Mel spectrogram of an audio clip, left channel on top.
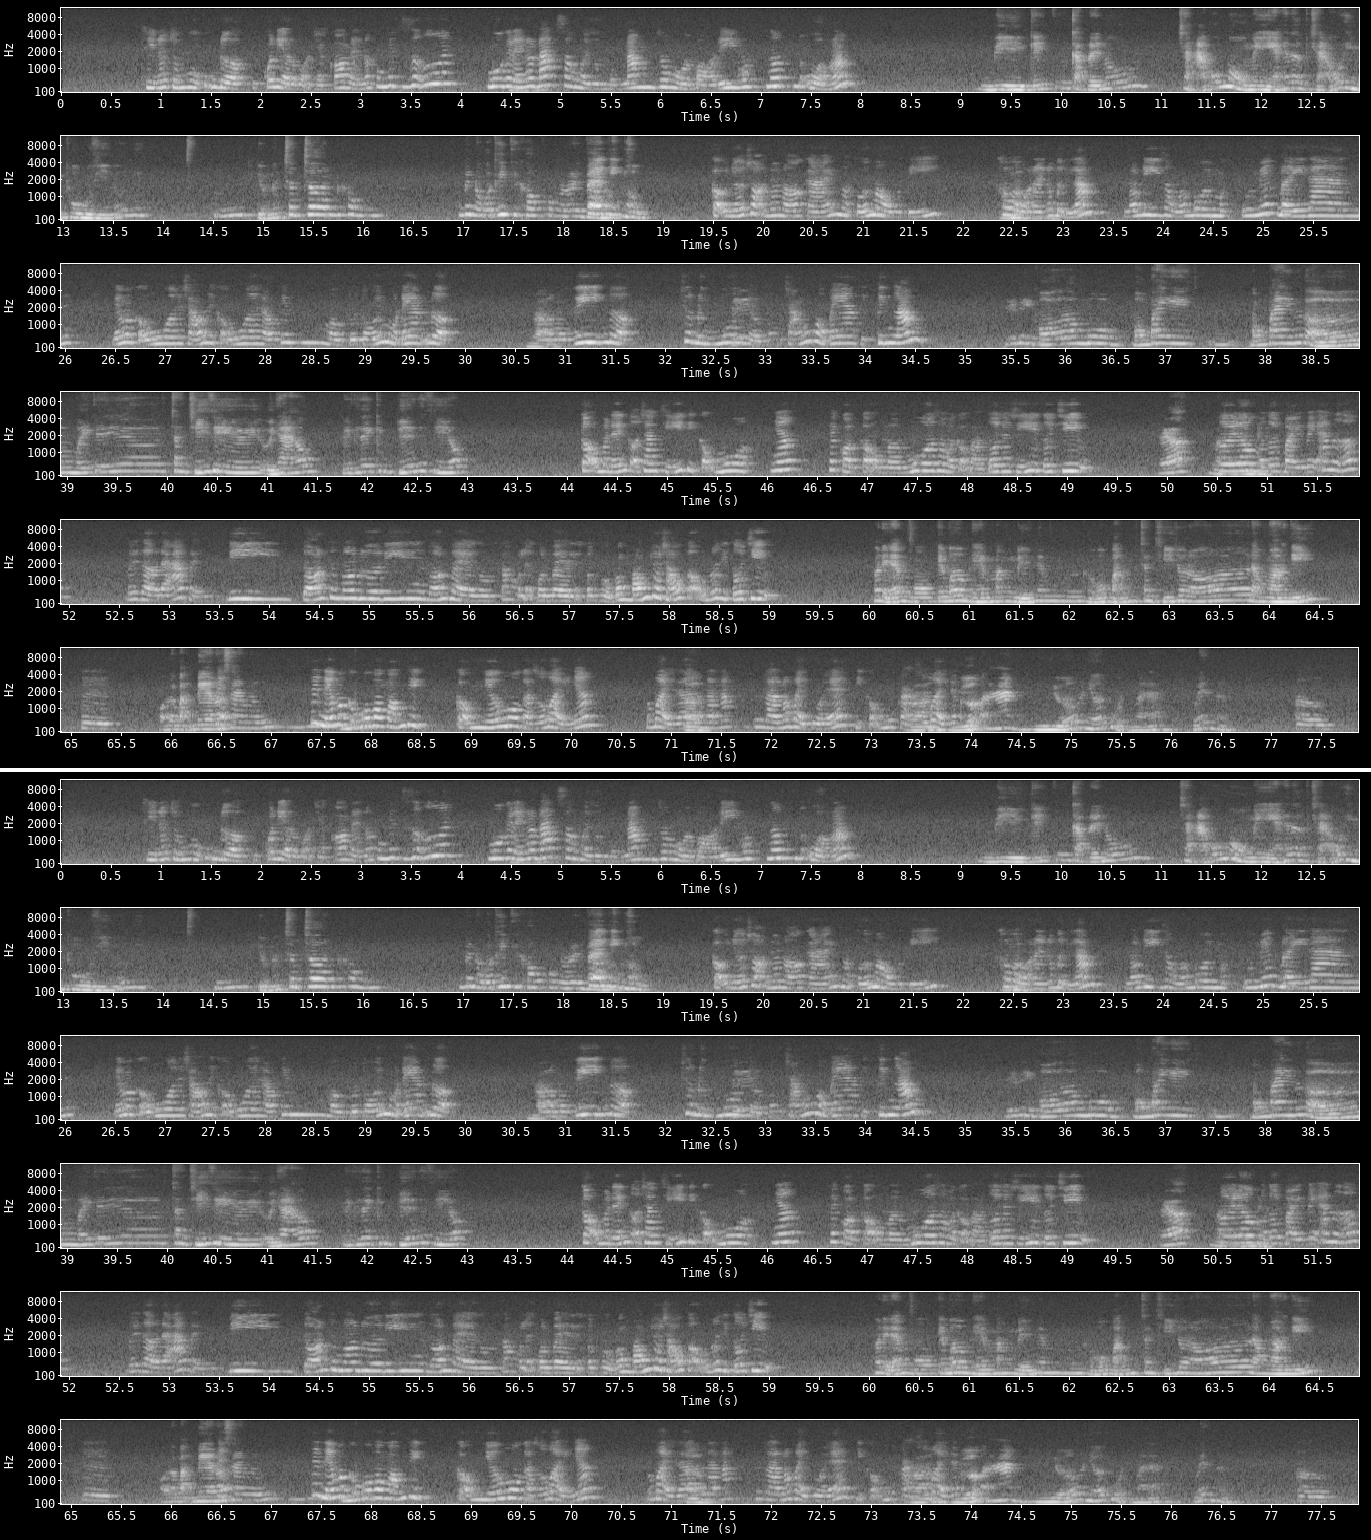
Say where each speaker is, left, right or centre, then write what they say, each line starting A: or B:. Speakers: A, on the left (about 70°); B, on the left (about 50°).
A: thì nó chống gù cũng được có điều là bọn trẻ con này nó không biết giữ ấy mua cái
B: Vâng.
A: đấy nó đắt xong rồi dùng một năm xong rồi bỏ đi nó nó, nó uổng lắm
B: vì cái cặp đấy nó chả có màu mè hay là chả có hình thù gì nó như- như kiểu nó trơn trơn không không biết nó có thích hay không không nó lại về
A: thế
B: nó
A: thì
B: không
A: cậu
B: dùng
A: cậu nhớ chọn cho nó cái mà tối màu một tí không
B: phối màu
A: phải bọn này nó bẩn lắm nó đi xong nó bôi mực bôi miếc đầy ra đấy. nếu mà cậu mua cho cháu thì cậu mua cho cháu cái màu tối tối màu đen cũng được
B: vâng
A: hoặc là màu ghi cũng được chứ đừng mua
B: thế
A: kiểu màu trắng màu be thì kinh lắm
B: thế thì có ờ, mua bóng bay bóng bay với cả mấy cái ờ, trang trí gì ở nhà không cái cái dây kim tuyến cái gì không
A: cậu mà đến cậu trang trí thì cậu mua nhá thế còn cậu mà mua xong rồi cậu bảo tôi trang trí thì tôi chịu
B: thế á lại
A: nơi
B: để
A: đâu
B: em
A: mà
B: phải
A: tôi bày vẽ nữa bây giờ đã phải đi đón chúng nó đưa đi đón về rồi xong rồi lại còn về lại còn thổi bong bóng cho cháu cậu nữa thì tôi chịu
B: thôi để em có cái bơm thì em mang đến em thử bóng bắn trang trí cho nó đàng hoàng tí
A: ừ
B: gọi là bạn bè nó
A: thế,
B: sang nó cũng-
A: thế nếu mà
B: có một
A: cậu mua bong bóng thì cậu nhớ mua cả số 7 nhá số 7 là
B: ờ
A: là năm là nó 7 tuổi ấy thì cậu mua cả
B: vâng
A: số 7 cho
B: nhớ
A: nó
B: mà nhớ nhớ tuổi mà quên rồi
A: ờ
